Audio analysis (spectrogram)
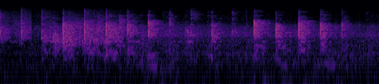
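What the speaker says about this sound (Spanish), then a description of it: "Un aplauso a los papás." A church congregation claps together in a sustained round of applause during Sunday Mass, moderately loud and a little distant, with no one talking over it.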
